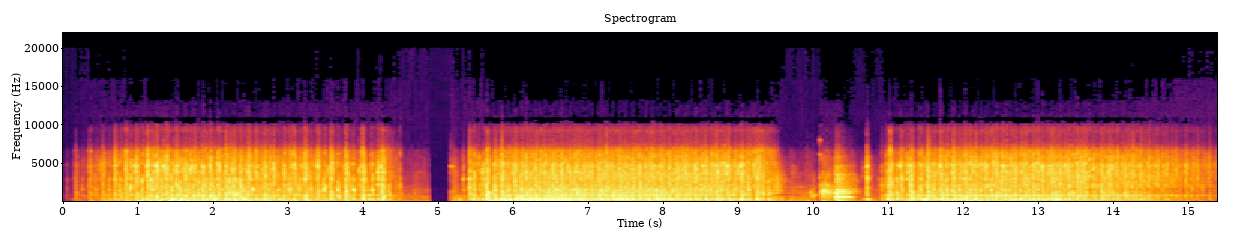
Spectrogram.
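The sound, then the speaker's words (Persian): A sewing machine used for tailoring runs loudly in long steady bursts, its rapid mechanical clatter stopping briefly twice before starting up again. “ماشین خیاطی، قیچی، متر، سوزن و تار، پنسل، قلم رنگه و یا تباشیر از وسایل ضروری خیاطی محسوب می شوند.”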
